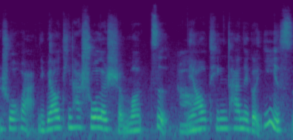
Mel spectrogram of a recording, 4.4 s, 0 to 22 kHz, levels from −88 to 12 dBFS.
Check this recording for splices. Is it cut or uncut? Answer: uncut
